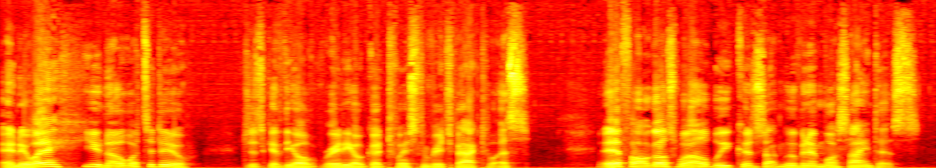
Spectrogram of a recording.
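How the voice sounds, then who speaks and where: A man's voice: on the high side, animated, fairly quick, close to an everyday voice. A man acting as a wry, chatty mission boss in game cutscene dialogue. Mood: wry, casual. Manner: casual, wry.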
